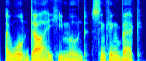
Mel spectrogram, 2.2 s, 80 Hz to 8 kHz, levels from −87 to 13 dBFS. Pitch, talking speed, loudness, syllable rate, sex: 90 Hz, 190 wpm, -20 LUFS, 4.6 syllables/s, male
